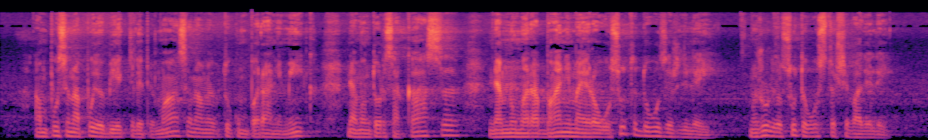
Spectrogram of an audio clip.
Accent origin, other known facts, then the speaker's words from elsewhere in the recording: Transylvania, Romania; accent: Transylvanian; De unde ești? Ardeal, clar, în vorbire.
